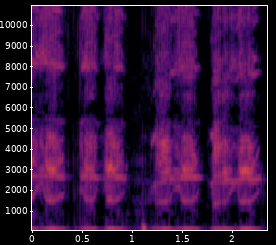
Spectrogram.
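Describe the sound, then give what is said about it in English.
A person imitates a cricket with a series of high, buzzy chirps, delivered in a steady pulsing rhythm of repeated bursts, fairly loud, with no talking. “I can do a cricket sound.”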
